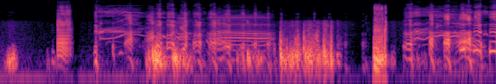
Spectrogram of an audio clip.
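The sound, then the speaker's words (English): A rapid string of loud, buzzy fart sound effects played by a caller over a phone line, several bursts of varying pitch and length played back to back, with a brief exclamation from a voice between them. “He just played fart drops until he wouldn't hang up.”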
